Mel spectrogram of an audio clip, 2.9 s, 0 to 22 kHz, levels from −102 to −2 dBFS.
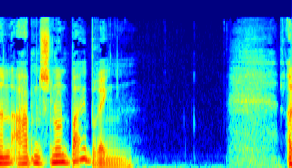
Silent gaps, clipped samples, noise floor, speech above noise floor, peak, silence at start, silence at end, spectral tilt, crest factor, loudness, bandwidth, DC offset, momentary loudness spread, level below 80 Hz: none; under 0.1%; -63 dBFS; 44 dB; -2 dBFS; 0 s; 0 s; -5 dB/octave; 20 dB; -19 LUFS; 14 kHz; under 0.1%; 22 LU; -42 dBFS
